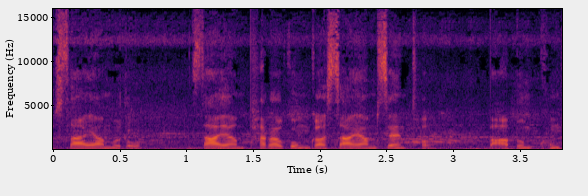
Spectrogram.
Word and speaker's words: 시암: 시암은 태국 현지 발음으로 싸얌으로 싸얌 파라곤과 싸얌 센터, 마분콩 센터, 센트럴 월드 등 대형 쇼핑몰들이 모여있는 곳입니다.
